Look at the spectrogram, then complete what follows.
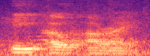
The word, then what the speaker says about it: Eora: Firstly, I wish to recognise the traditional owners of the land we occupy, the land of the Gadigal people of the Eora Nation, E-O-R-A, pronounced Eora.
